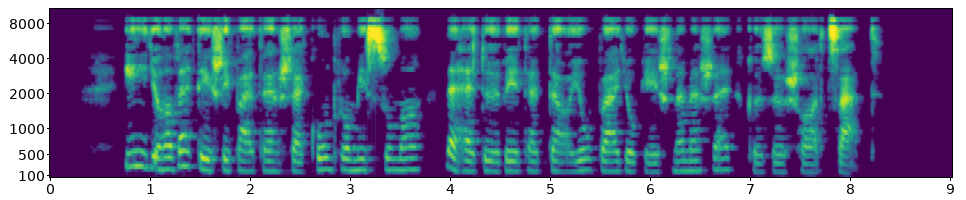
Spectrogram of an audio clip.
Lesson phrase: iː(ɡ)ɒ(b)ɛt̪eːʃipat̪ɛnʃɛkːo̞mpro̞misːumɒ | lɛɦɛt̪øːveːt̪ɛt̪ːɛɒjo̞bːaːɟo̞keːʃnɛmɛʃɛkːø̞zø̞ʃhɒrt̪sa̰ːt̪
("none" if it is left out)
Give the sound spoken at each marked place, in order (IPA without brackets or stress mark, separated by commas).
ɟ, v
